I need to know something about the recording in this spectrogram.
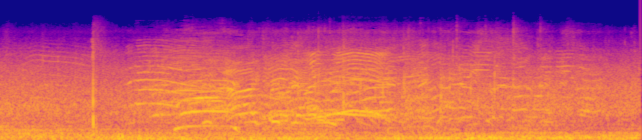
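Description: A single sharp crack about a second in, then several high voices shouting and cheering in overlapping calls for a couple of seconds, over a steady low wind rumble on the microphone.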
